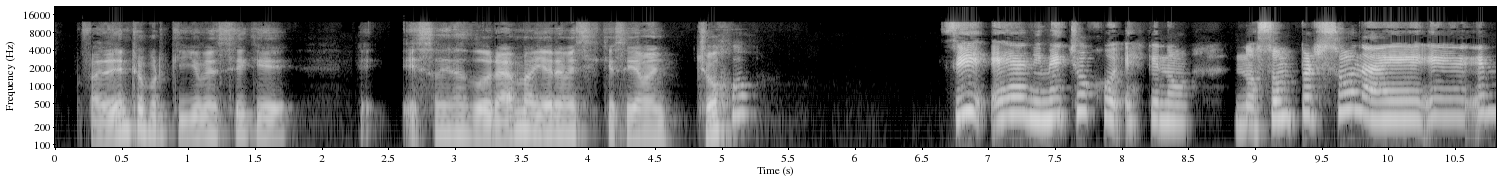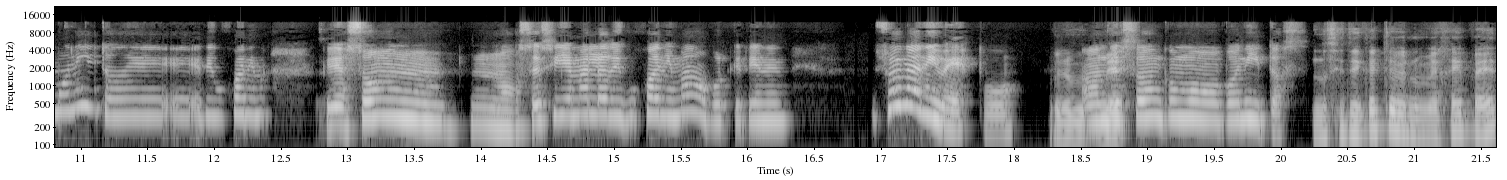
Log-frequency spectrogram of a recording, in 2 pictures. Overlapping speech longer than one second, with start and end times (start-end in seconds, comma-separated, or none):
none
